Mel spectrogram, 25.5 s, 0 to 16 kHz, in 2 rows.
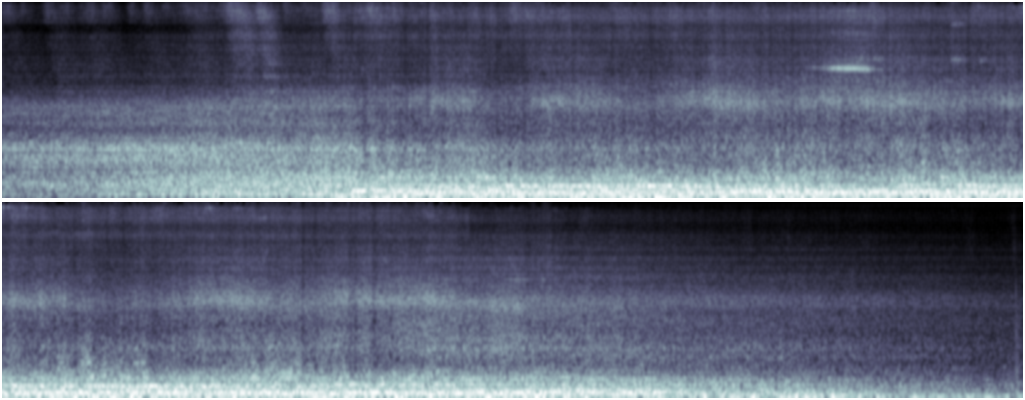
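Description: Electric multiple unit of the EN57 family pulling into an underground station platform: a loud, echoing rumble of wheels and motors with some wheel clatter, building over the first few seconds. A brief high wheel squeal comes about ten seconds in, and the sound dies away over the last five seconds as the train slows to a stop.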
